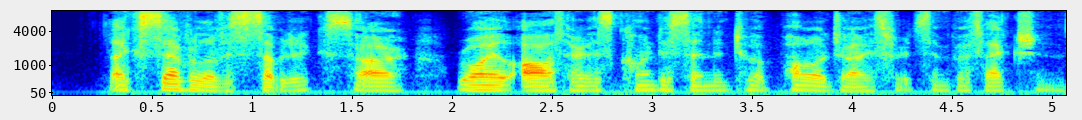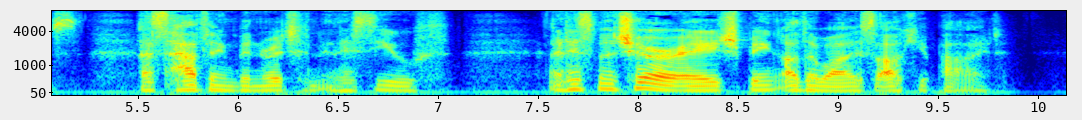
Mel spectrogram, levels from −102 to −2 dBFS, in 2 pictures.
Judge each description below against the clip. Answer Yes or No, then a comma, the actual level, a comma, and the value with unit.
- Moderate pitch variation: No, narrow, 2.1 semitones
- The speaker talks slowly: No, average, 170 wpm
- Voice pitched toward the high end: No, low, 115 Hz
